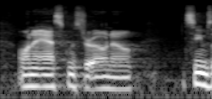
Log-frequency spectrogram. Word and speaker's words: Ohno: First of all, my name is Ohno. It's spelled out O-H-N-O. Sounds like Ohno, a very negative name, but I'll never say Ohno to this wonderful meeting of Aspen.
